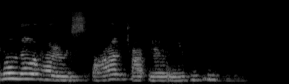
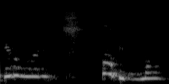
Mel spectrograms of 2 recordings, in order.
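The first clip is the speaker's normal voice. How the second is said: playful high offer; 11 semitones higher, faster than usual. Pretend. Offering to be his mom.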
